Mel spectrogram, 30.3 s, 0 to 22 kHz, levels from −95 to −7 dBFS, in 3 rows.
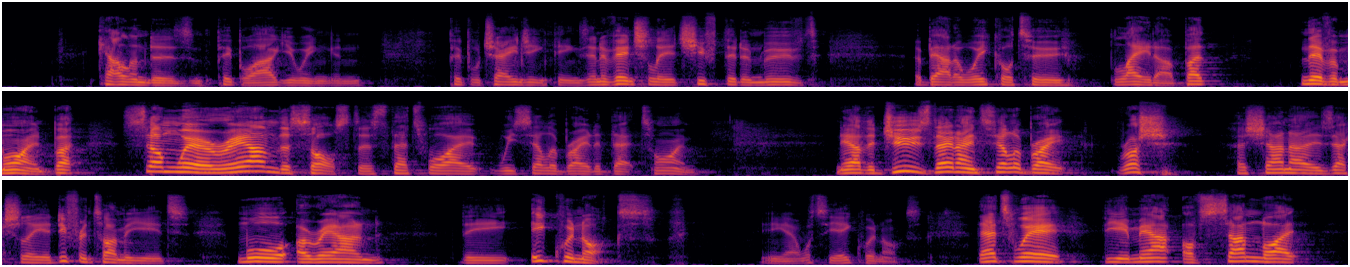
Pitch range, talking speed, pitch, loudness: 120-160 Hz, 125 wpm, 140 Hz, -36 LUFS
